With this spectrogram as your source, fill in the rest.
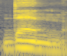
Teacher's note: La D se hace en el mismo lugar que la T.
